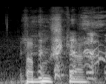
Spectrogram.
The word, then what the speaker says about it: Babushka: Babushka.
